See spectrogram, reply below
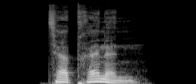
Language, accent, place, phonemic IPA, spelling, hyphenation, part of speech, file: German, Germany, Berlin, /t͡sɛɐ̯ˈtʁɛnən/, zertrennen, zer‧tren‧nen, verb, De-zertrennen.ogg
- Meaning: to sever, disjoint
